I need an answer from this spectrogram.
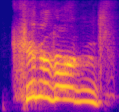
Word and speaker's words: Kindergarten: So kindergarten's freaking German. I'm sorry. Okay, back to the video. We're probably going Sorry. to do that on all of these. My mind's blown. In German, we pronounce it Kindergarten, and it literally means children's garden.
